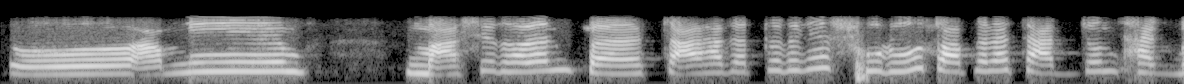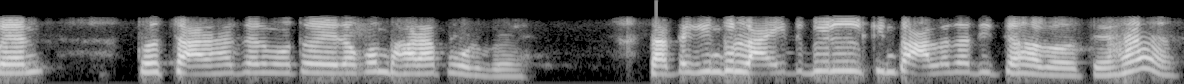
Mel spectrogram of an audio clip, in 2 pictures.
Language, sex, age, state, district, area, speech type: Bengali, female, 30-45, West Bengal, Murshidabad, urban, conversation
